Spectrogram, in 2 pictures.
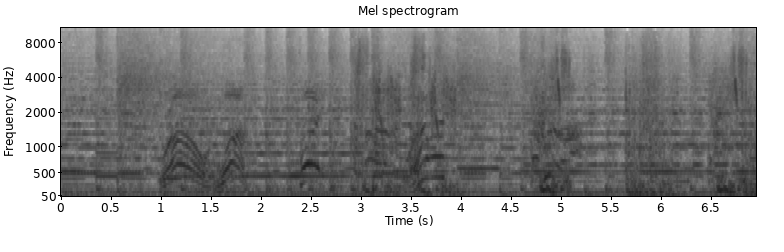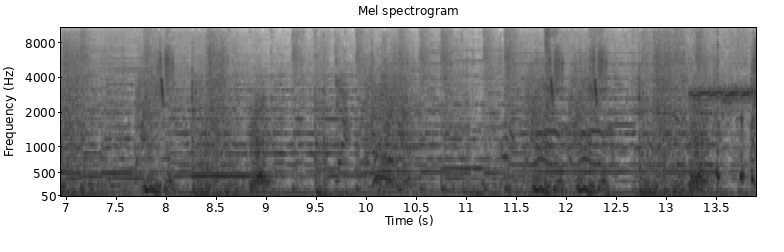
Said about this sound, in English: Is that a man fighting his own horse? Perfect. As well be. Why is there infomercial music playing in the background of that fighting?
